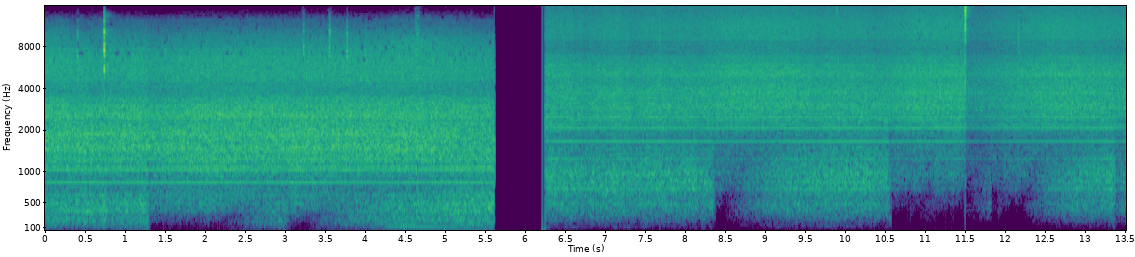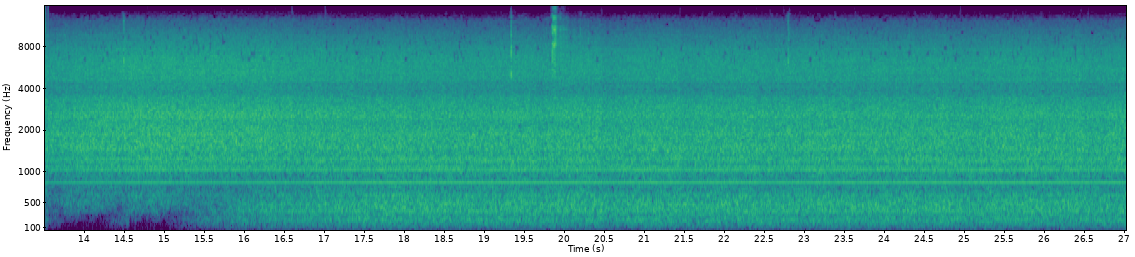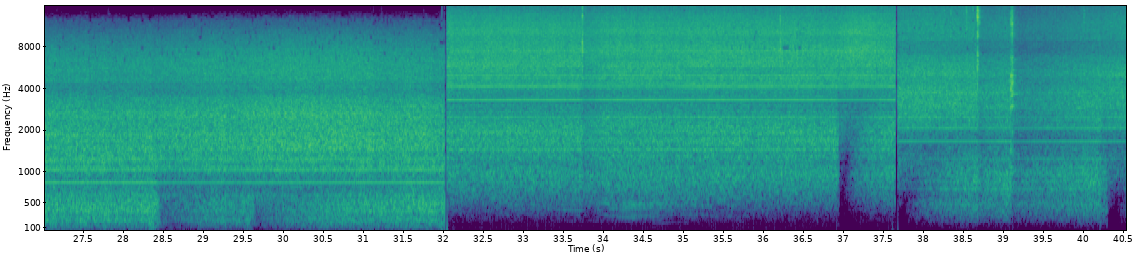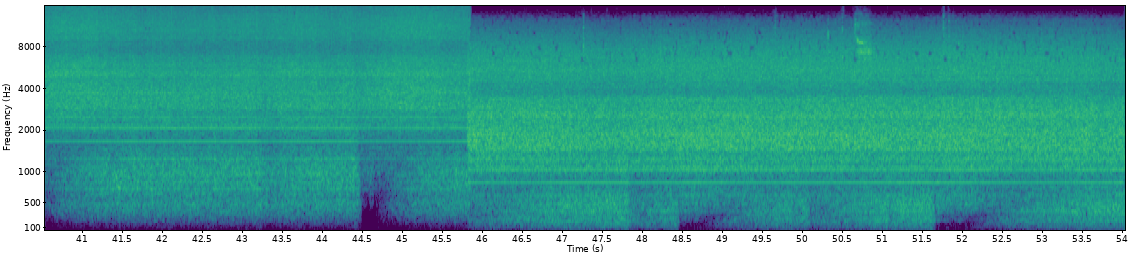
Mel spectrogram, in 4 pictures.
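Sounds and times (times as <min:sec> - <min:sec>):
faint steady tones: 0:32.0 - 0:45.9.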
